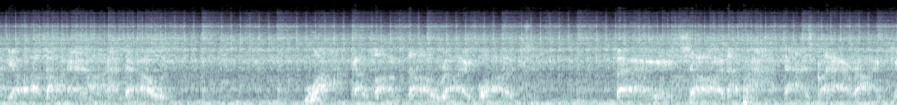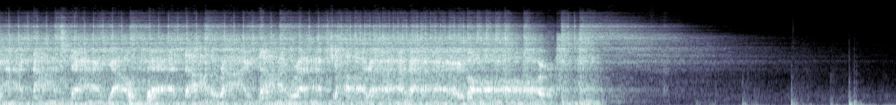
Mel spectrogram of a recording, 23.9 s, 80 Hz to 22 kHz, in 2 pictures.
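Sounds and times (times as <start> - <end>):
heavy metal music: 0.0 - 21.2.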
